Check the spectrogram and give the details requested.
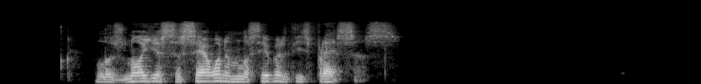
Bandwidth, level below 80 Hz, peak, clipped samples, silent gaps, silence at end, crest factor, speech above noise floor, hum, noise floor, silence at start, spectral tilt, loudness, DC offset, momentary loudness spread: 8 kHz; -62 dBFS; -2 dBFS; under 0.1%; none; 3.05 s; 20 dB; 59 dB; none; -77 dBFS; 0.65 s; -5 dB/octave; -18 LUFS; under 0.1%; 16 LU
